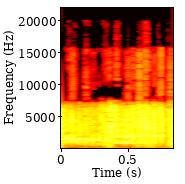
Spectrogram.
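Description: A flock of chickens loose near a farm, heard as dense, continuous fowl squawking and gobble-like clucking from several birds close by, with no speech.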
